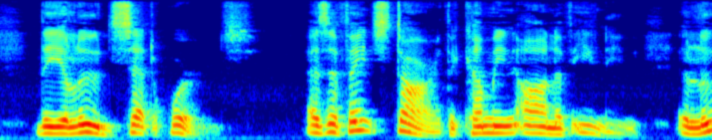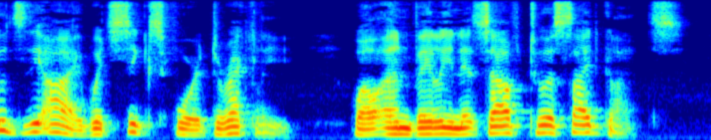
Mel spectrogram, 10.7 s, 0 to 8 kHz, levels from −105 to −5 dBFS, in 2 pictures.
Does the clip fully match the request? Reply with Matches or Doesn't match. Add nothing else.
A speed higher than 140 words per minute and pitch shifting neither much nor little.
Matches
